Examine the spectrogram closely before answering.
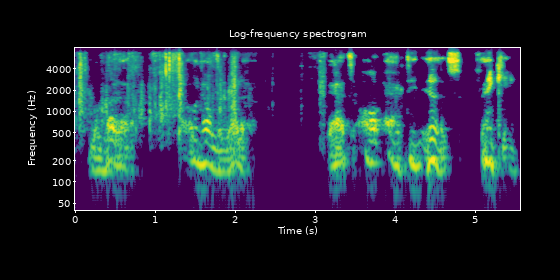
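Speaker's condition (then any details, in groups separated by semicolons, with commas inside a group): No condition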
